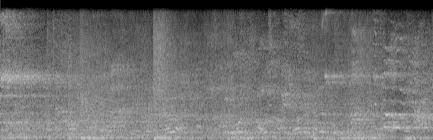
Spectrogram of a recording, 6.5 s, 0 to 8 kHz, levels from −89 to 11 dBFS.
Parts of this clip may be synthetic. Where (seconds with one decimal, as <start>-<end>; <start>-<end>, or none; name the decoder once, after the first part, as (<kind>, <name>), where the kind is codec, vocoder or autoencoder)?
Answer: 1.1-3.5 (vocoder, Vocos); 4.6-5.6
